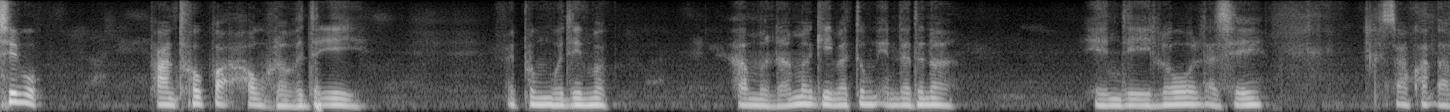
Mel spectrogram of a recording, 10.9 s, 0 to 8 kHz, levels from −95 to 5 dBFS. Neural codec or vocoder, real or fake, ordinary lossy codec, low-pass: codec, 16 kHz, 0.8 kbps, ZipCodec; fake; none; none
